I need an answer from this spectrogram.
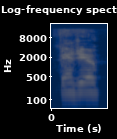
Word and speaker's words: Fangio: with Sam Donald yeah Broncos Vic Fangio you pronounce it yep Fangio Jackson do you like this move I really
